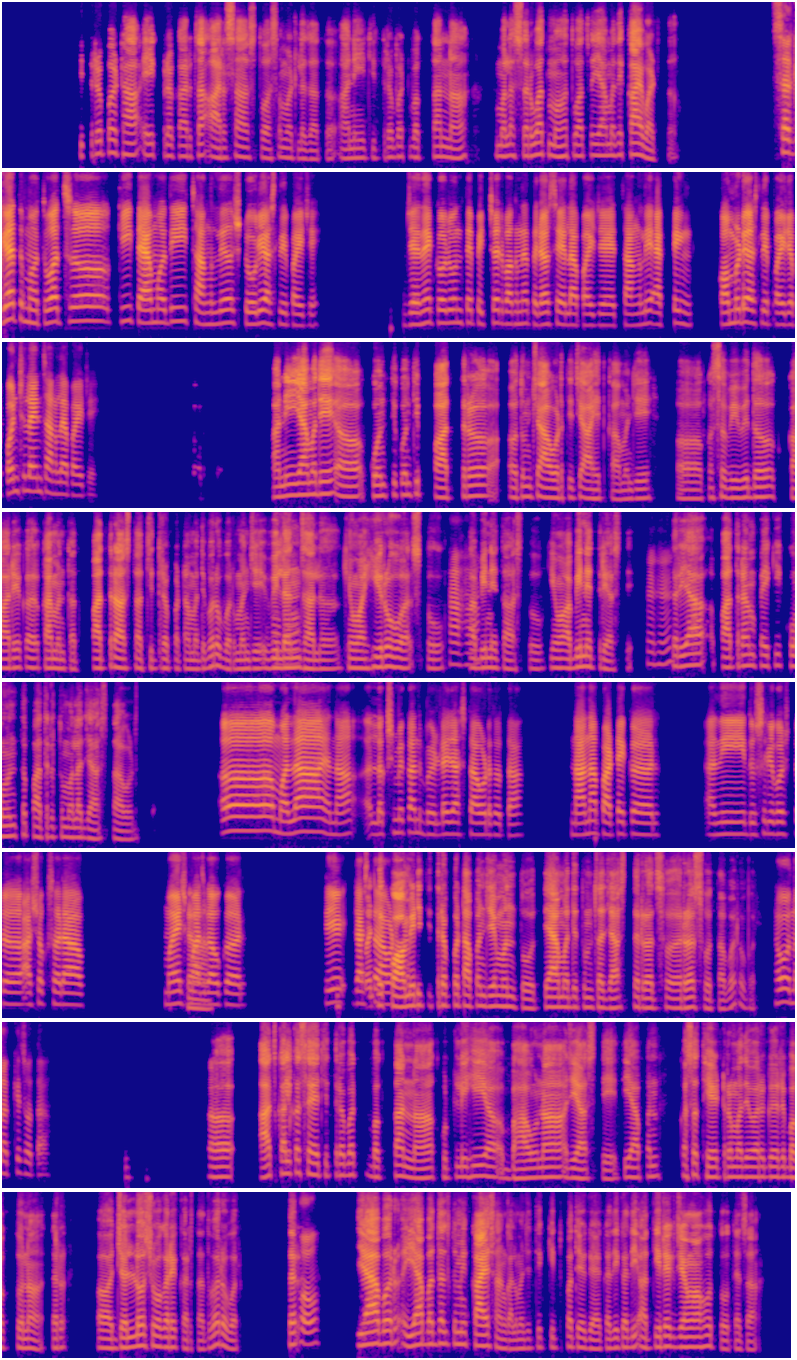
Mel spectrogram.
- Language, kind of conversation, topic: Marathi, podcast, चित्रपट पाहताना तुमच्यासाठी सर्वात महत्त्वाचं काय असतं?
- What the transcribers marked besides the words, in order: in English: "स्टोरी"; other background noise; in English: "अ‍ॅक्टिंग, कॉमेडी"; in English: "पंचलाईन"; tapping; in English: "थिएटरमध्ये"; "वगैरे" said as "वर्गरे"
